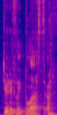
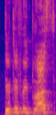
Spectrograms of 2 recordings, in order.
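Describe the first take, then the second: First: It is read in his normal voice. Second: It is read in a grand emperor voice.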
